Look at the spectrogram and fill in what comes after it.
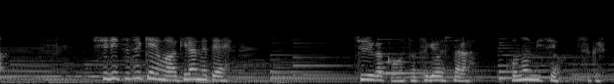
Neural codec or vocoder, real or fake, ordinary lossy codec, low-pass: none; real; none; 3.6 kHz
